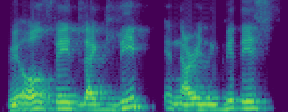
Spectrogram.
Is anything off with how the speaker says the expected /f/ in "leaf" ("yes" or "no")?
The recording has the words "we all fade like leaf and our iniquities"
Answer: yes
